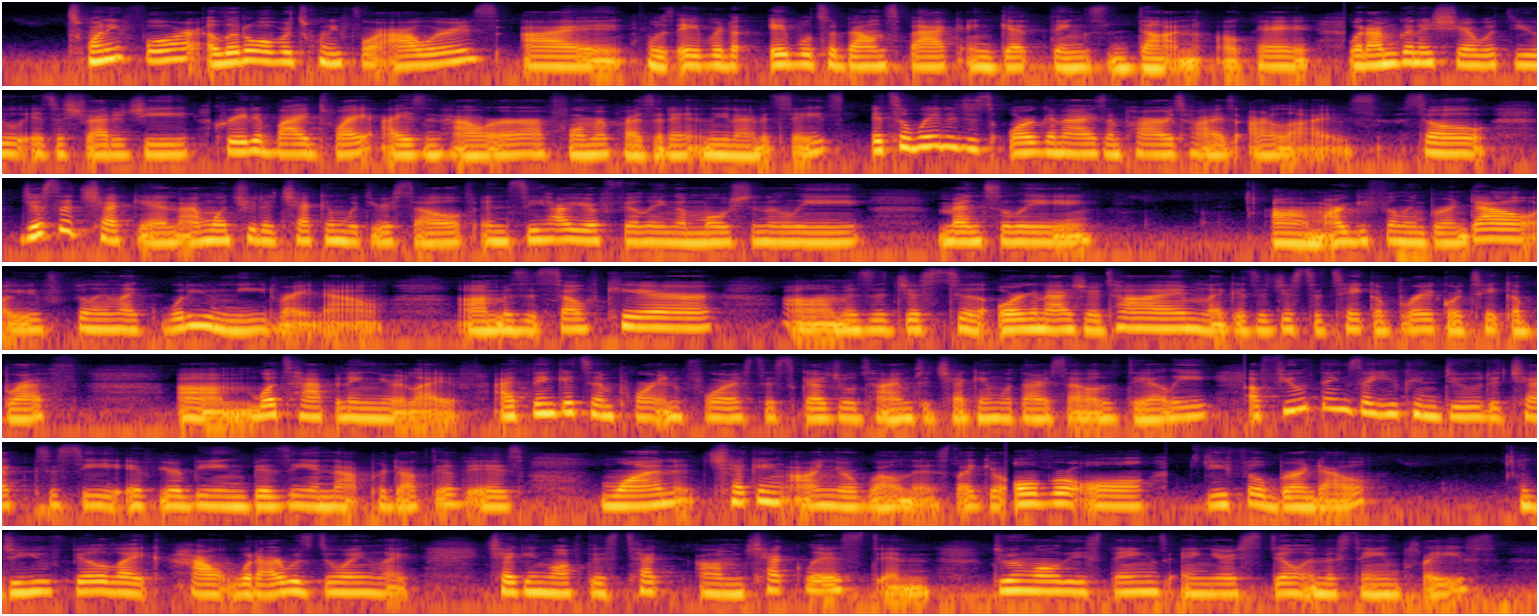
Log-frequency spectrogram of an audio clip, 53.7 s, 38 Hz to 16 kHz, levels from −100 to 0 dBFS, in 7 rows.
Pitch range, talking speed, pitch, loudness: 155-190 Hz, 215 wpm, 170 Hz, -19 LUFS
